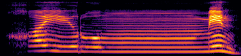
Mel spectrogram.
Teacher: Masuk dan dia dengung. Kalau kita masukkan tak dengung, salah. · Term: Idgham ma'al ghunnah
